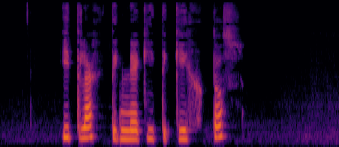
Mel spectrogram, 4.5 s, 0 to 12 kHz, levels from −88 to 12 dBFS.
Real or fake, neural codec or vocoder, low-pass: real; none; 10.8 kHz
